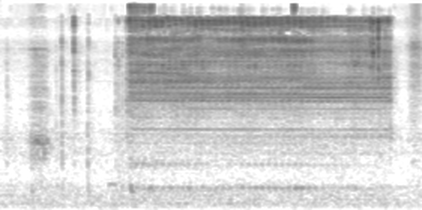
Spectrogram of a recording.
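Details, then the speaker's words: Canon camera lens zooming out fully: fast, uneven mechanical ratcheting buzz for about two seconds; lens zoom motors suspected worn out. "let me just zoom it out all the way I think the motors in the lens are shot"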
